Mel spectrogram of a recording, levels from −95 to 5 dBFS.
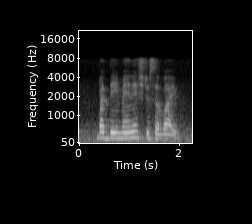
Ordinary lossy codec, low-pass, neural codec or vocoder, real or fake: none; none; none; real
